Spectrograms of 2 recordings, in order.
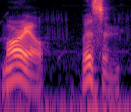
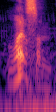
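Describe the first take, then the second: First: Said in the usual way. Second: Much louder, urgent command; insistent. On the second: Acted. Pressing Mario to listen, louder urgent call. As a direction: bark it to get attention.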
